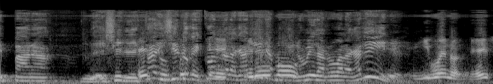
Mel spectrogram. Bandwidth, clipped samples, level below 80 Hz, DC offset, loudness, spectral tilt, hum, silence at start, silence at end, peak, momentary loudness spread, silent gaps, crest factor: 13.5 kHz; under 0.1%; -44 dBFS; under 0.1%; -21 LUFS; -3 dB/octave; none; 0 s; 0 s; -10 dBFS; 7 LU; none; 12 dB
